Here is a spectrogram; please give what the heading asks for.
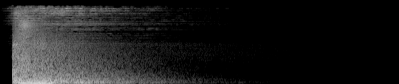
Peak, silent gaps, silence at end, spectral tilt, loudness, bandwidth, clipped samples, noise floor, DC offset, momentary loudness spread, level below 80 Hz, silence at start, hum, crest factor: -2 dBFS; none; 2.45 s; -3.5 dB/octave; -18 LUFS; 16.5 kHz; under 0.1%; -77 dBFS; under 0.1%; 24 LU; -28 dBFS; 0.1 s; none; 20 dB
